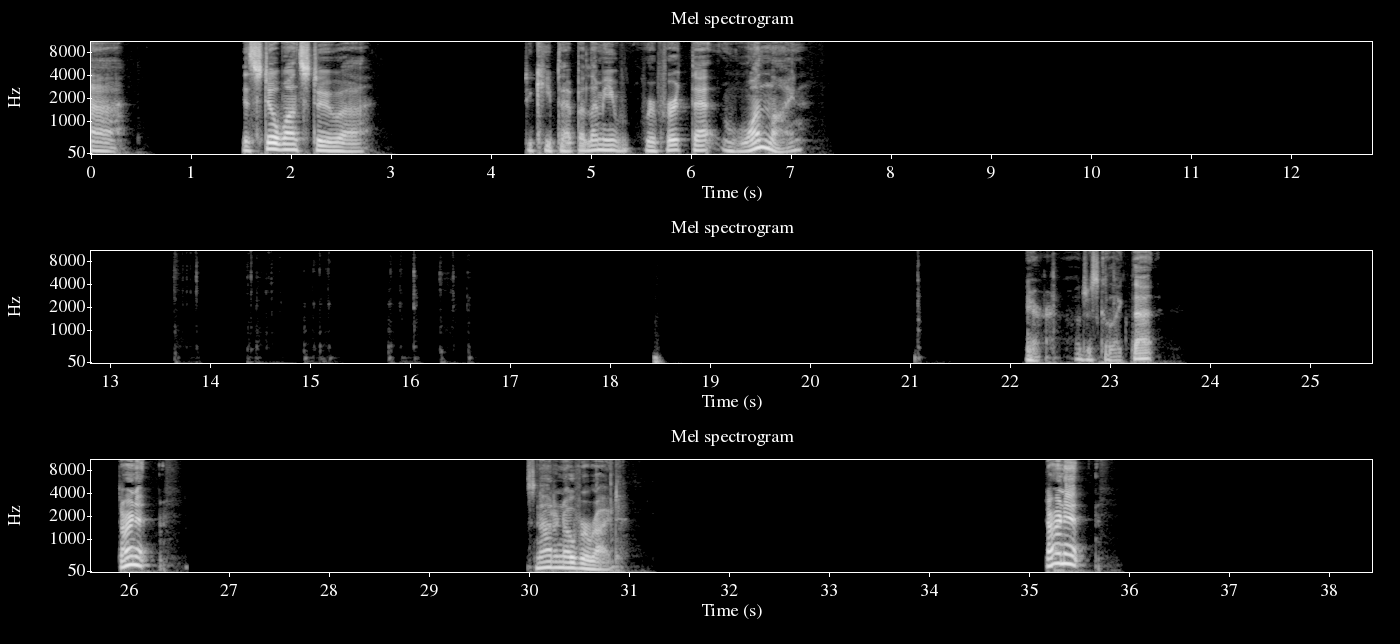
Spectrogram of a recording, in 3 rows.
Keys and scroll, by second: 23.0 ctrl+r, 30.4 Delete, 32.1 ctrl+r.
